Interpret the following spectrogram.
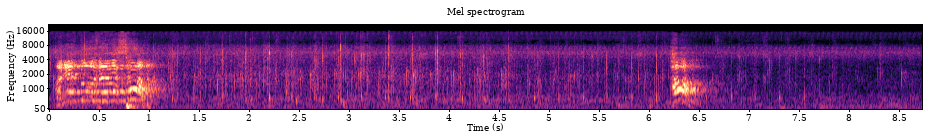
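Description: A loud voice shouting for about a second at the start, then scattered clapping from the audience, with another short shout a little after six seconds.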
